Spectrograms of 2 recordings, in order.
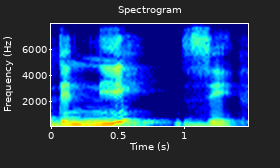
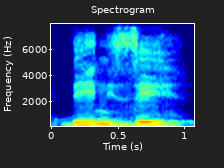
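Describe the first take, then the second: First: The stress is on the second syllable. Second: The stress is on the last syllable. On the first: The speaker calls it right. "pode ver que o ni, ele fica mais certo" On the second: The speaker calls it wrong. "Se eu fosse jogar a sílaba mais forte no C"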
